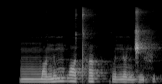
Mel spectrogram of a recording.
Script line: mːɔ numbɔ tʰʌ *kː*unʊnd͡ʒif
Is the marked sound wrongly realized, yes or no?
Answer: no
